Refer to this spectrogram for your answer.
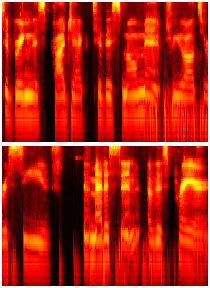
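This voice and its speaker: With a dry, close sound and no echo, a woman speaks at a moderate pace in a fairly low, monotone, flat voice. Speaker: ritual facilitator and film presenter. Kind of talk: guided ritual introduction.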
